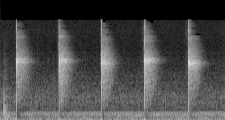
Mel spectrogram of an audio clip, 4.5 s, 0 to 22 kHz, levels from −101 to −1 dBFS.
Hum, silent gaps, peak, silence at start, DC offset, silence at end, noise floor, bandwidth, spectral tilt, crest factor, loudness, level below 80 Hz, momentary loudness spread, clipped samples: none; none; 0 dBFS; 0 s; under 0.1%; 0 s; -42 dBFS; 11.5 kHz; 0 dB/octave; 24 dB; -19 LUFS; -46 dBFS; 14 LU; under 0.1%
